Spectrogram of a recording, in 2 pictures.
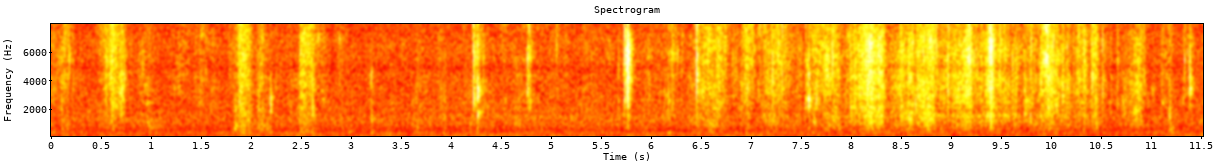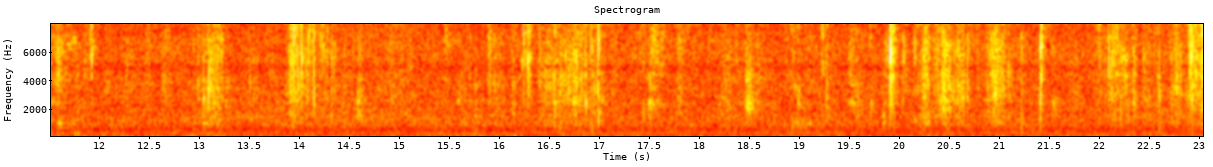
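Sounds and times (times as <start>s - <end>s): person biting and chewing: 4.0s - 12.0s.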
